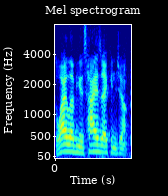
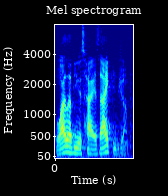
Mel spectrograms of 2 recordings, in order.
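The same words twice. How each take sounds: First: Lightly voiced eager little bunny, higher; a hint of a child bunny trying to win. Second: Lightly voiced dad, close to normal pitch; a hint of a dad playfully topping his child; daddy bunny. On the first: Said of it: "the little bunny says". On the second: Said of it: "And the dad says".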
